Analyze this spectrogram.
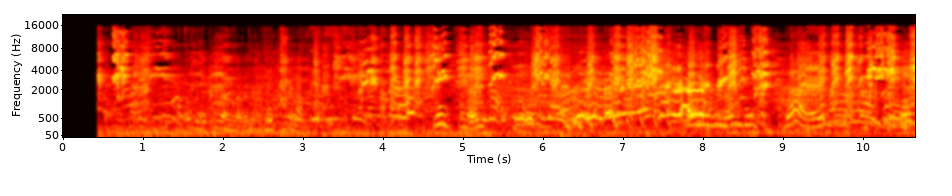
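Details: A Rainbow Lorikeet at Longleat Safari Park, unhappy at a child trying to touch its feathers, screeches almost nonstop with harsh grating squawks and chattering bursts two or three times a second; a voice may be mixed in.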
